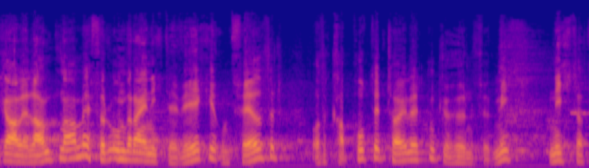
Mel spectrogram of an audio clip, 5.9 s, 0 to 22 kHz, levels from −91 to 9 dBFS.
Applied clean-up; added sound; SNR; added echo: none; none; none; none.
